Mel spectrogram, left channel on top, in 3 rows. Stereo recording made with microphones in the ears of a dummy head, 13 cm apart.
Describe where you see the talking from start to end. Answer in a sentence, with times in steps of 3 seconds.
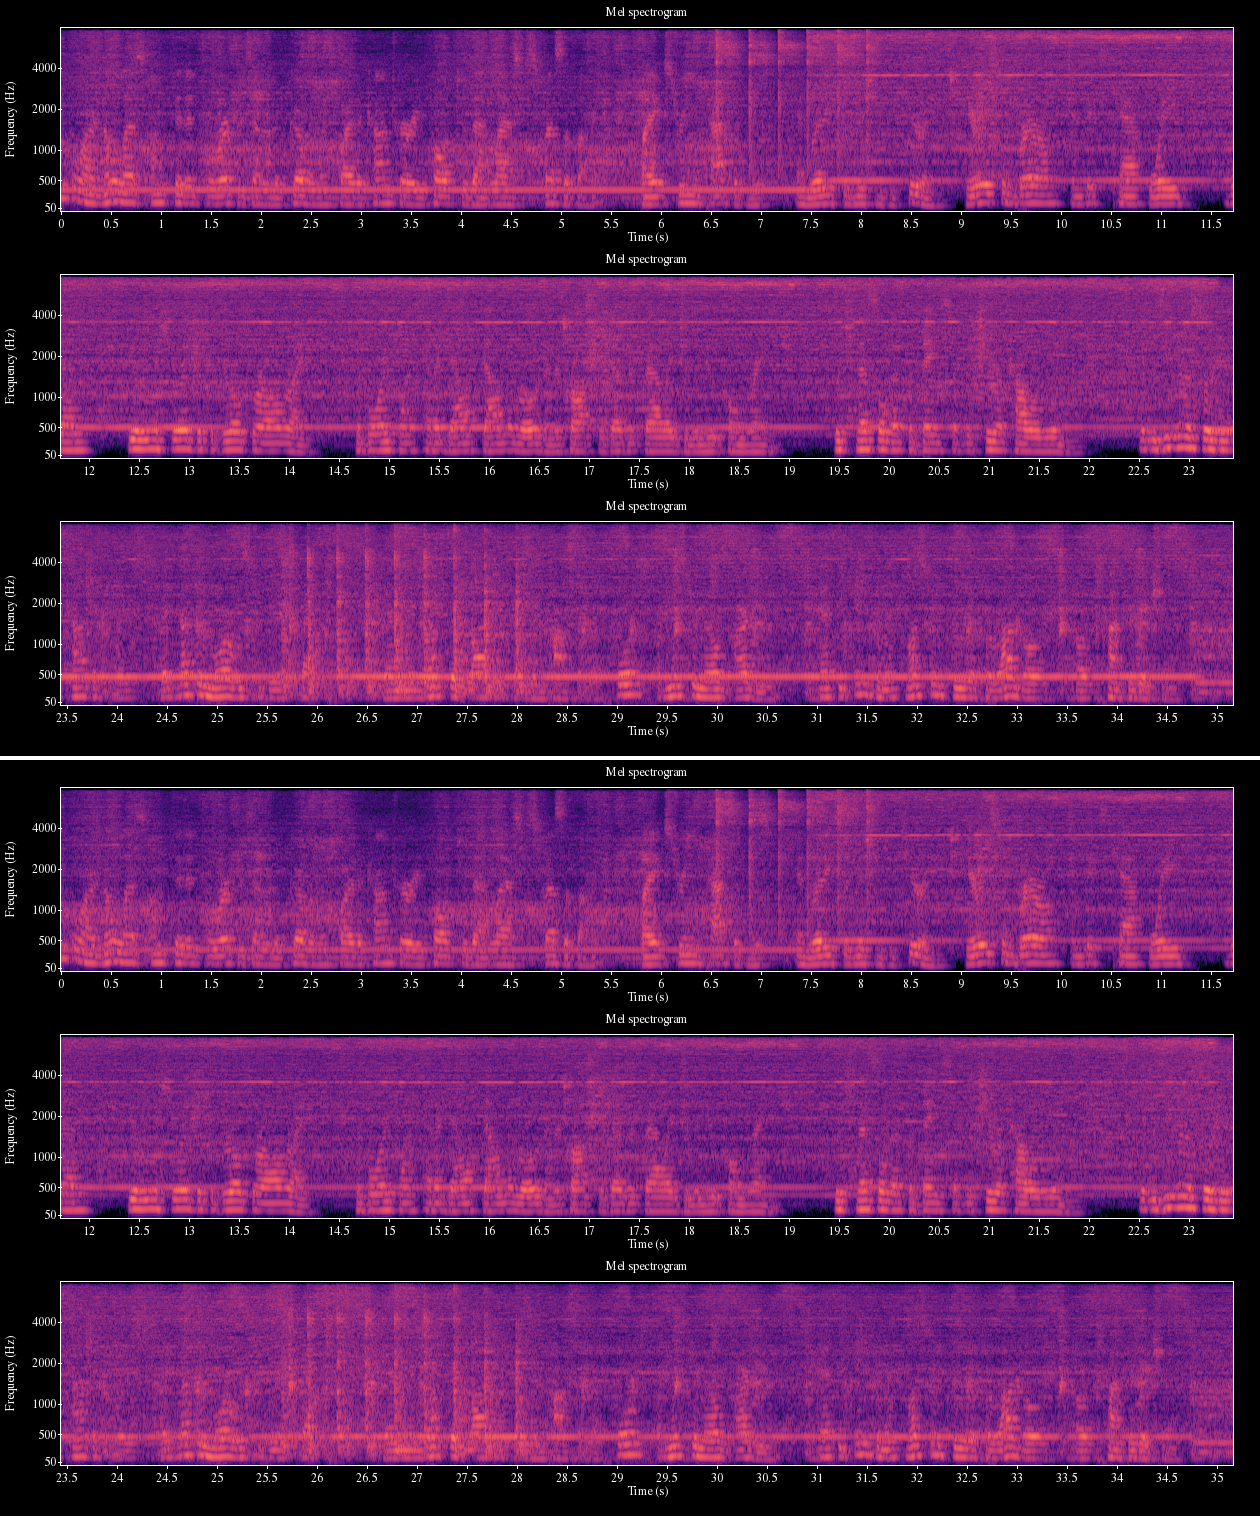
You can hear the talking on the left from 0 s, in the centre from 6 s and on the left from 12 s.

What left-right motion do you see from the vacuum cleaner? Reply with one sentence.
You can hear the vacuum cleaner move from left to right and back again.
